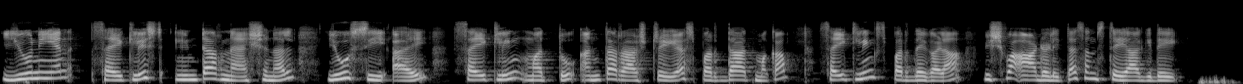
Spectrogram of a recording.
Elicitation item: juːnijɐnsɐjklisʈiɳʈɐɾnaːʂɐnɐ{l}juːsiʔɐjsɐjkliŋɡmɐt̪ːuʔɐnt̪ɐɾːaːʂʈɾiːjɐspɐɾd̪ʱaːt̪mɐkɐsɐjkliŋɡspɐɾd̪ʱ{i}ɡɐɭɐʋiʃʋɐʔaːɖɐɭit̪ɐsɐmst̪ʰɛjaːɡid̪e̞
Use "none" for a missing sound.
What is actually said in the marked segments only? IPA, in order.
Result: l, ɛ

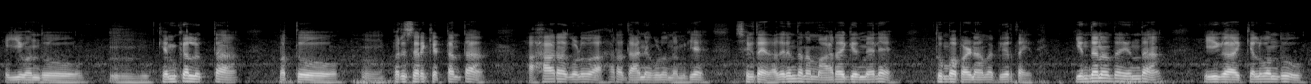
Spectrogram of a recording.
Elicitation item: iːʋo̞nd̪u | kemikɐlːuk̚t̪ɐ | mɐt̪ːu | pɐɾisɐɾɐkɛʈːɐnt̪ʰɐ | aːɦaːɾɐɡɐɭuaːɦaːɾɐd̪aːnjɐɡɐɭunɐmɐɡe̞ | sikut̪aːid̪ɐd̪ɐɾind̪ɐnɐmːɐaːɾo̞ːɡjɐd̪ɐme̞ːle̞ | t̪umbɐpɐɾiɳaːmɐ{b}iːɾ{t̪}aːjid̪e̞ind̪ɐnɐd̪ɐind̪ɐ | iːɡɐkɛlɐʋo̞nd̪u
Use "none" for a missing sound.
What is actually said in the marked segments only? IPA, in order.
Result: b, t̪

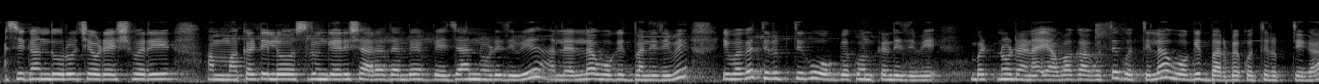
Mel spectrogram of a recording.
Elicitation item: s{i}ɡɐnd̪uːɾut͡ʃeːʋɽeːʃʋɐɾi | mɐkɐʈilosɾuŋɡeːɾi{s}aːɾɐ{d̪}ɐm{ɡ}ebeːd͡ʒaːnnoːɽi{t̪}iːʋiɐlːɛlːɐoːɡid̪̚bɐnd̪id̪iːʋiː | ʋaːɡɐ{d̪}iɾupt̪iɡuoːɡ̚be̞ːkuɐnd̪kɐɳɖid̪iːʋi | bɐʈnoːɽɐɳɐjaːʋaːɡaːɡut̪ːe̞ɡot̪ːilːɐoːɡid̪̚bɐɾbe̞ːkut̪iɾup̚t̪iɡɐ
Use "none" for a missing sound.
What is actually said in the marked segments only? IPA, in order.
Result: i, ʃ, d̪, b, d̪, t̪

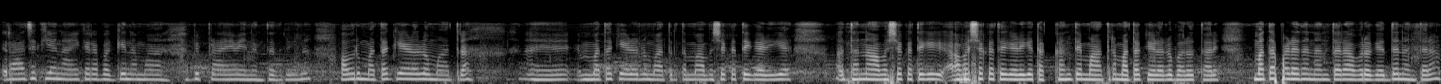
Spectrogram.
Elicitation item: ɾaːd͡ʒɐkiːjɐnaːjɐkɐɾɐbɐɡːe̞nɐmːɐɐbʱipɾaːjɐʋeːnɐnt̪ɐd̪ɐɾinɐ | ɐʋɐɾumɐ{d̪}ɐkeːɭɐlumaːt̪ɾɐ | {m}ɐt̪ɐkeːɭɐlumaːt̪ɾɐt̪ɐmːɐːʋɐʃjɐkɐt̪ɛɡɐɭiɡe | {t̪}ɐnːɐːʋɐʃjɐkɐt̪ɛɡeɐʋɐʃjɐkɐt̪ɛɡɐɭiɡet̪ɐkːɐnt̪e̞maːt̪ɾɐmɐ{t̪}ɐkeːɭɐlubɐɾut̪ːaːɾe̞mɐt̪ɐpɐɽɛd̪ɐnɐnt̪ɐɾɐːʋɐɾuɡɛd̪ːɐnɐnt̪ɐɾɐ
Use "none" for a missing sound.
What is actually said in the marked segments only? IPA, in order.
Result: t̪, m, t̪, t̪

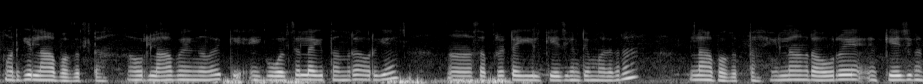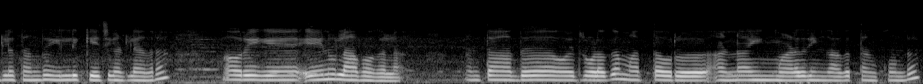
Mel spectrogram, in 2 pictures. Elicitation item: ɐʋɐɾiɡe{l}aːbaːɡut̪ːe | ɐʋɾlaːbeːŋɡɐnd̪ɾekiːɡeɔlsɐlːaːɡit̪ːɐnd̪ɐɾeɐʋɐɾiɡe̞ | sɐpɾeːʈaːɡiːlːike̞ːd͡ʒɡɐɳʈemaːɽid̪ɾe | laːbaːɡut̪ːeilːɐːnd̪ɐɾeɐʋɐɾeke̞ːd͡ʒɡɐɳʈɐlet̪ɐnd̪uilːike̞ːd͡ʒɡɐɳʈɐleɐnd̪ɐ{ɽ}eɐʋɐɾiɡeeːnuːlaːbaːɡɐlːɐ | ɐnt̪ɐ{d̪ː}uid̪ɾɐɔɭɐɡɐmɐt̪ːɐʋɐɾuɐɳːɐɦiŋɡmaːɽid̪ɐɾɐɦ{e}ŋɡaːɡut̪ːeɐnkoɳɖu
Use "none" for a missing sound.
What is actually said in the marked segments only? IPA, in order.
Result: l, ɾ, d̪, i

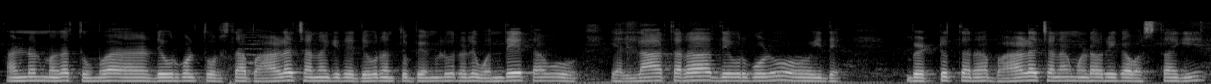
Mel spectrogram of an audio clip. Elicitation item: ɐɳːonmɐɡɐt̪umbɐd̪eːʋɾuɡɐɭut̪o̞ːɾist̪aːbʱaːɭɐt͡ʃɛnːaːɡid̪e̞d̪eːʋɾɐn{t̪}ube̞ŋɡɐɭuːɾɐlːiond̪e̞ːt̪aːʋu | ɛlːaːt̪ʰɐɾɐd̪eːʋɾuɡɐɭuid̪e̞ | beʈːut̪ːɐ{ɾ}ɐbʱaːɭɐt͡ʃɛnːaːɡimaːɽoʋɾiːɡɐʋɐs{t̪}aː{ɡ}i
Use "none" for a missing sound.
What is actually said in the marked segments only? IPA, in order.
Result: t̪, ɾ, t̪, ɡ

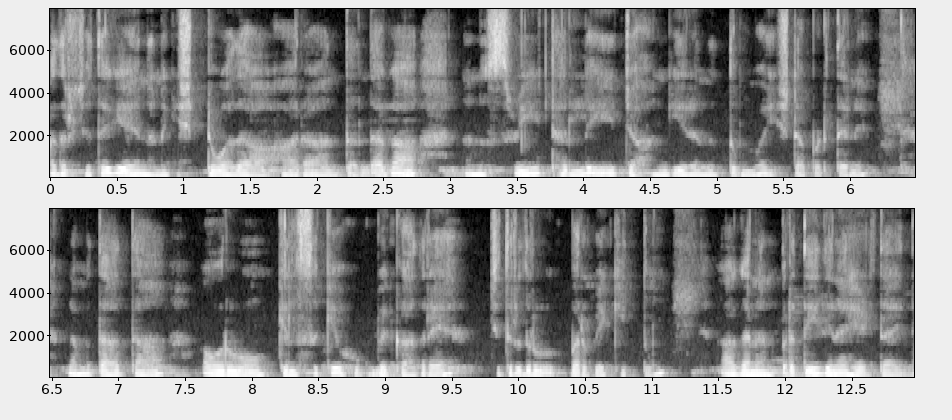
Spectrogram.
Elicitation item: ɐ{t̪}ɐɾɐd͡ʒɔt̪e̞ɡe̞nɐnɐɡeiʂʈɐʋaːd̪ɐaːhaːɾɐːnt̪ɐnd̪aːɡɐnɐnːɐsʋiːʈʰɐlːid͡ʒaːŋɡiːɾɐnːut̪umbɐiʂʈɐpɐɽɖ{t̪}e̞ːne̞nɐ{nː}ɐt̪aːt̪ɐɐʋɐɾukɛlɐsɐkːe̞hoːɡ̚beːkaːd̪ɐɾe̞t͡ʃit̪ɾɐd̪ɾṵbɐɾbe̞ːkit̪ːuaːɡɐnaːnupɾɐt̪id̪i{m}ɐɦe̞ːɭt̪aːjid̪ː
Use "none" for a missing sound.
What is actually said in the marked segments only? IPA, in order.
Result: d̪, t̪, mː, n

